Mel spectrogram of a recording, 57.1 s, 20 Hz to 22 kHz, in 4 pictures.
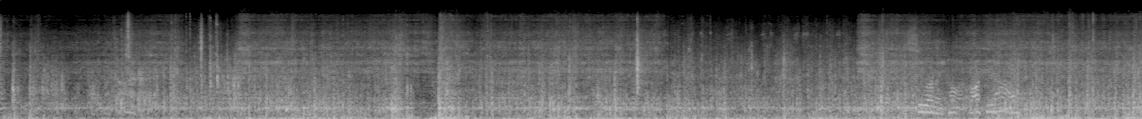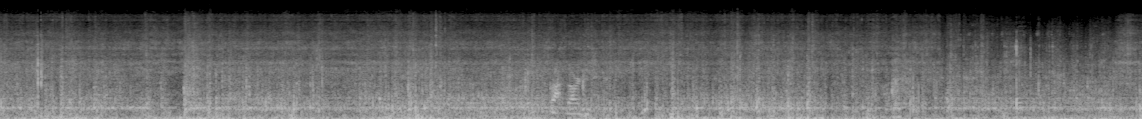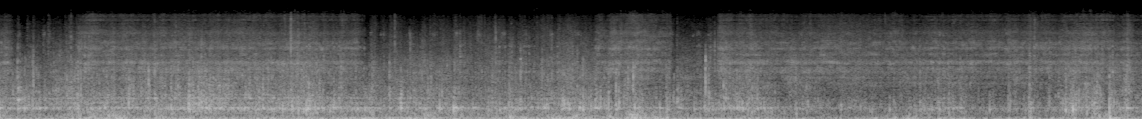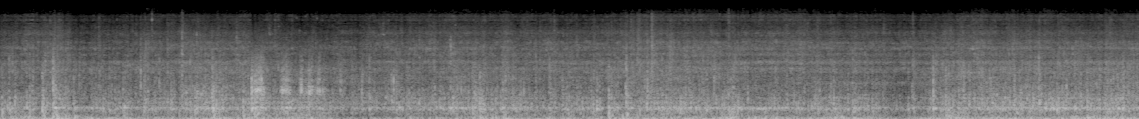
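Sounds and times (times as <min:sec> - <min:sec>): bike chain and frame chatter: 0:00.0 - 0:57.0.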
